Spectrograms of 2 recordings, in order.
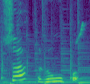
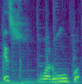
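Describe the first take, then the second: First: It starts directly with the s consonant cluster. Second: It starts with an added short i vowel. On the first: The speaker calls it right. "फिर हम उसे सा ही पढ़ते हैं, इस नहीं पढ़ते" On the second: The speaker calls it wrong. "वो हर बार इस ही पढ़ेगा"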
